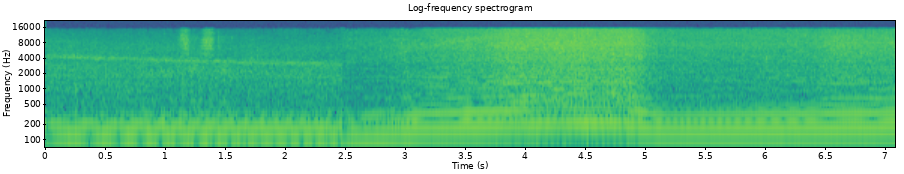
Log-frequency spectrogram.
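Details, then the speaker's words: Light throttle on a Honda Civic automatic with a newly fitted turbo kit, untuned, about 5 lb boost: engine note climbs smoothly and eases back, faint turbo whistle over a clean even pull, normal turbo spool. "I'm light on the throttle and you can hear that turbo"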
